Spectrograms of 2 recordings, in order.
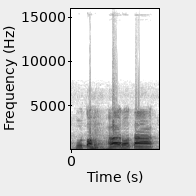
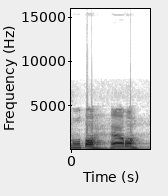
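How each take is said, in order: First: The word ends with a t and an a. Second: The word ends with a silent-vowel h sound. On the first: The speaker calls it wrong. "bukan mutahharata, bukan" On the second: The speaker calls it right. "hak sukun"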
